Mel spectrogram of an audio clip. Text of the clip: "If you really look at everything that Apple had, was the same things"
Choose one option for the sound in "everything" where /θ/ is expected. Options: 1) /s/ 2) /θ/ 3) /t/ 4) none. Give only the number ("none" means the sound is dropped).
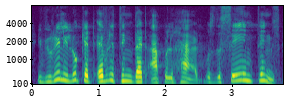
3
